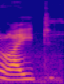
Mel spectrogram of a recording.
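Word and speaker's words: write: इसे क्या पड़ जाएगा, रॉन्ग पड़ जाएगा, इसे राइट और इसे रिंग पड़ जाएगा। अब देखें आर कहाँ साइलेंट रहता है।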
